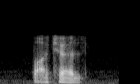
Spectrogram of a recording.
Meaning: to kiss
- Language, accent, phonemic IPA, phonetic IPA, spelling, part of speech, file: Armenian, Eastern Armenian, /pɑˈt͡ʃʰel/, [pɑt͡ʃʰél], պաչել, verb, Hy-պաչել.ogg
